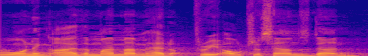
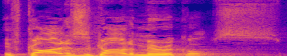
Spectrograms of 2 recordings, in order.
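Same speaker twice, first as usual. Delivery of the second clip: a louder, higher outcry; loud challenge; 5 semitones higher, 7 dB louder than usual. Acted. Speaker demands where God is, loud and higher. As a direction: call out the question to heaven.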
